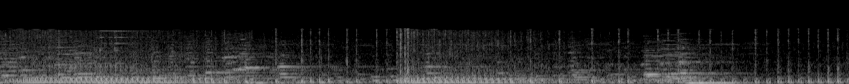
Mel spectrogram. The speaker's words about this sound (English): rode his beloved Harley WLI motorcycle south through the city, enjoying the warm Santa Ana winds in his face.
